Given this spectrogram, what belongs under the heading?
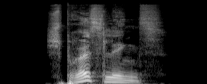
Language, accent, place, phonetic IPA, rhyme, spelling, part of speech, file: German, Germany, Berlin, [ˈʃpʁœslɪŋs], -œslɪŋs, Sprösslings, noun, De-Sprösslings.ogg
- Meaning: genitive of Sprössling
